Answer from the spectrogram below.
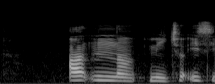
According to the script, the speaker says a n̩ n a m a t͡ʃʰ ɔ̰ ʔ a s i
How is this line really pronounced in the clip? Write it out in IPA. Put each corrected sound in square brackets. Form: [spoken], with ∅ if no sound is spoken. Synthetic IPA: a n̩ n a m [i] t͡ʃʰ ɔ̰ ʔ [i] s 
